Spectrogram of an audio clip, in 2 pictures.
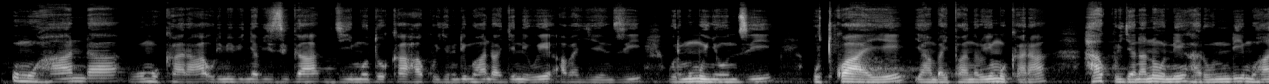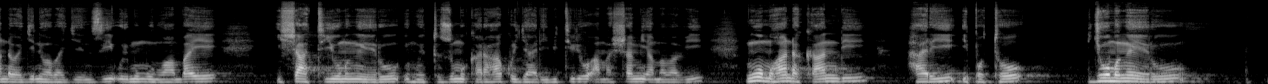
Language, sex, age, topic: Kinyarwanda, male, 18-24, government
